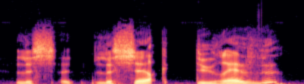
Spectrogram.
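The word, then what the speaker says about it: Le Cirque des Rêves: Le Cirque du Rêve? – Yeah, see, that was much better than my.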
